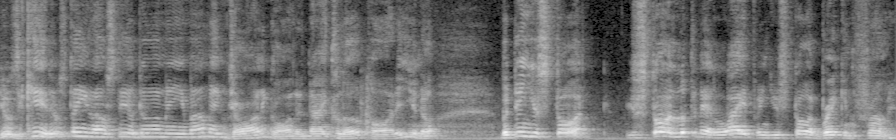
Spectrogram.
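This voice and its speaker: Speaking at a fairly quick pace with an American accent, a man with a high pitch and a dark, mellow tone makes very wide pitch swings and big swings in loudness, with audible room echo. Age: 60s. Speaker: truck driver and father of the host. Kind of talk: casual chat. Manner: animated.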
